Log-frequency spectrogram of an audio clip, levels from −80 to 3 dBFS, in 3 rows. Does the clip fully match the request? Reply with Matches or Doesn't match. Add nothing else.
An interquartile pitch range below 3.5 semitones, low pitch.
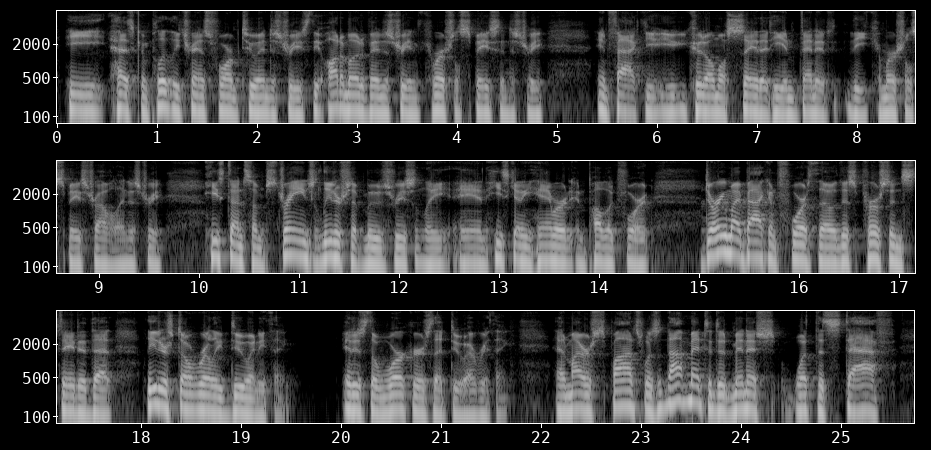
Matches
